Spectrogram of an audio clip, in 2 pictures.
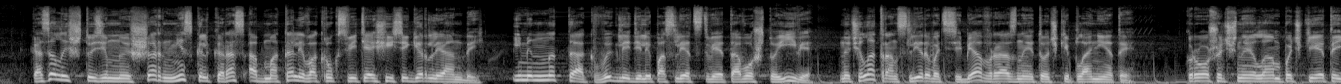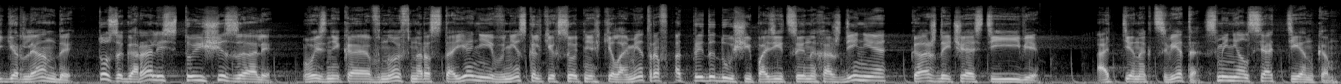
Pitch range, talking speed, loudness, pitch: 125-155 Hz, 115 wpm, -17 LUFS, 135 Hz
